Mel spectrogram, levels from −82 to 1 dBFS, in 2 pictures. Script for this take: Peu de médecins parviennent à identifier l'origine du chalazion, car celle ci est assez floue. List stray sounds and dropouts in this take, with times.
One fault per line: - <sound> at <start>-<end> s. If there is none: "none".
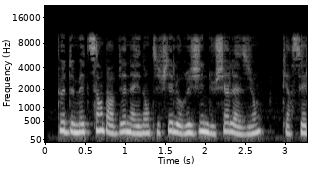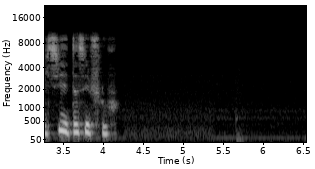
none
